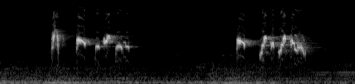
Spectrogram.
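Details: Caged Red-whiskered bulbul, an old wild-caught female used to fire up males. Two chirpy warbled phrases, each a sharp opening note followed by a quick tumbling run of sweet, bubbling notes, separated by a short pause. Faint low hum underneath.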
